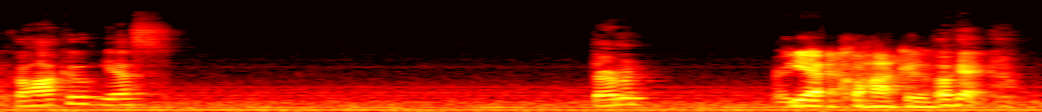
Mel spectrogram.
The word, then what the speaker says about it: Kohaku: I always forget how to pronounce her name. Kohaku, yes.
